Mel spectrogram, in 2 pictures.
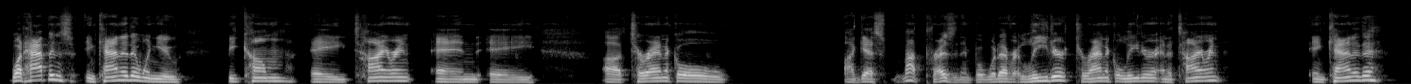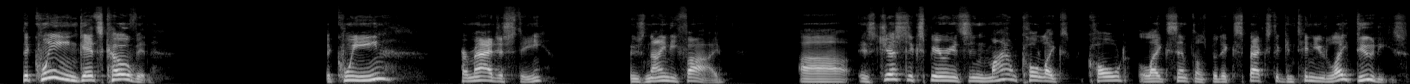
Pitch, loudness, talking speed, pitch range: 155 Hz, -20 LUFS, 110 wpm, 130-190 Hz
